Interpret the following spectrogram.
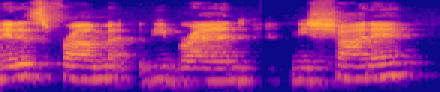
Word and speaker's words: Nishane: is from the brand nishane my turkish friend told me how to pronounce that from the brand nissani fan your flames this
